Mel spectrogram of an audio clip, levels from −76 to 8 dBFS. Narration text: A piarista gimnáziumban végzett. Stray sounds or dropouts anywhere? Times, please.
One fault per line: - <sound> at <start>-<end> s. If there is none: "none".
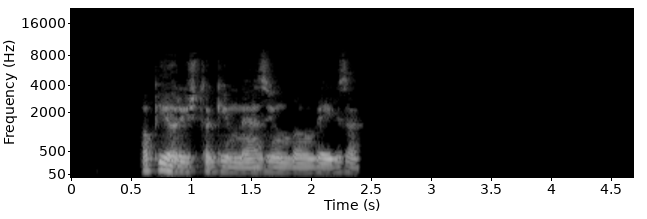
none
